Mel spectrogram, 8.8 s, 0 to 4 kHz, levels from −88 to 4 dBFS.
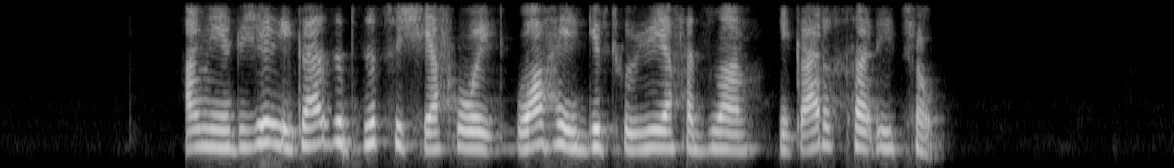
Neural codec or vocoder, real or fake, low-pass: codec, 24 kHz, 1 kbps, SNAC; fake; 3.6 kHz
